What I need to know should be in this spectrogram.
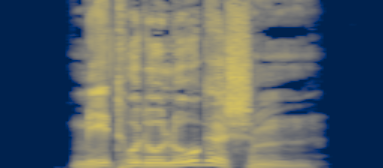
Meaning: strong dative masculine/neuter singular of methodologisch
- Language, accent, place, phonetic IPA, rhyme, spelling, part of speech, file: German, Germany, Berlin, [metodoˈloːɡɪʃm̩], -oːɡɪʃm̩, methodologischem, adjective, De-methodologischem.ogg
